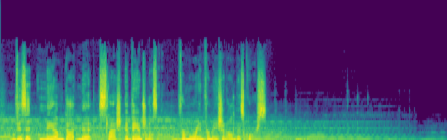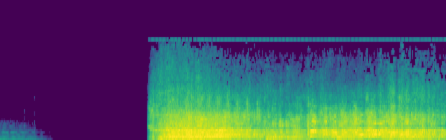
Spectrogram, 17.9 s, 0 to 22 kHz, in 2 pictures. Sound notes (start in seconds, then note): 6.0 mysterious music; 11.9 audience laughing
